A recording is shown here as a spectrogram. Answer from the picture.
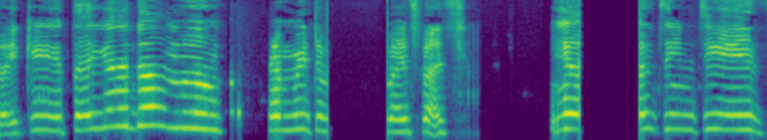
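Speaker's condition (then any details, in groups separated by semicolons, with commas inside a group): Cerebral palsy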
